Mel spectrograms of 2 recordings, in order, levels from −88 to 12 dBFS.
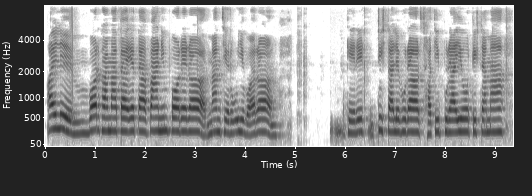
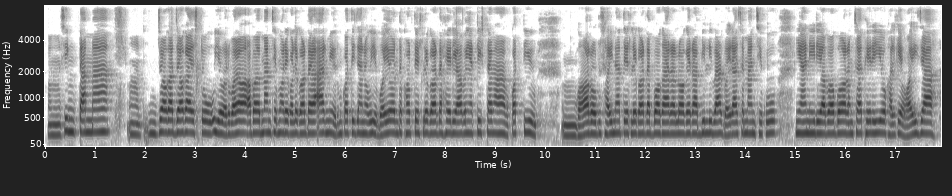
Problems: continuous background conversations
